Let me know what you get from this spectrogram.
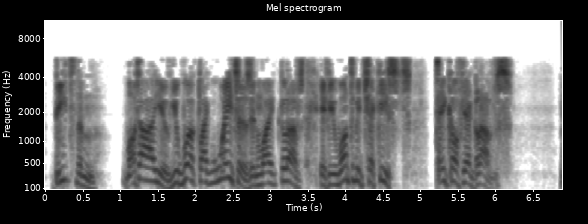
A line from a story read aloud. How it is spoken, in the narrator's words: He shouted at Ignatieff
